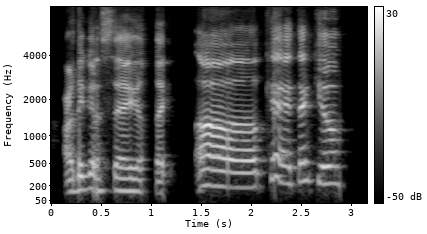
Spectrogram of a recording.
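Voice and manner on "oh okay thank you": put-on Swedish accent, high, slow and drawn out. Imagining a hotel front desk's reply to an Expedia gold member, Swedish accent. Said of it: "that's my Swedish accent".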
